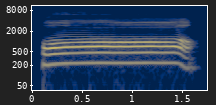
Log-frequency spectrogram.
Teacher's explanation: অক্ষরটি উচ্চারণ করবার সময় মুখটি গোল আকৃতি হবে। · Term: মুখ গোল করে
